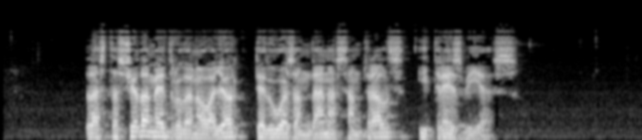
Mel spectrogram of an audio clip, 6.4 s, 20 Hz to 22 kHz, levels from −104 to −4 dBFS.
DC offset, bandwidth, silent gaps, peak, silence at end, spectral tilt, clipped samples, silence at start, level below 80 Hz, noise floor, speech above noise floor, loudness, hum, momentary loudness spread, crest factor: under 0.1%; 9.2 kHz; none; -2 dBFS; 1.25 s; -5 dB/octave; under 0.1%; 0.85 s; -46 dBFS; -73 dBFS; 55 dB; -18 LUFS; none; 10 LU; 18 dB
